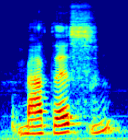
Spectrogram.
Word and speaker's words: Matthysse: According to according and city city clerk an Anita Carter Matthysse Matthysse is seeking a ballot measure to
